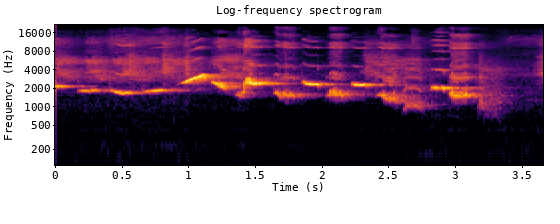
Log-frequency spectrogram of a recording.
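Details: White-rumped shama from Medan singing a flowing run of clear whistled notes, gliding and slurring between phrases that rise and fall, with sweet sliding whistles around the middle of the phrase.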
